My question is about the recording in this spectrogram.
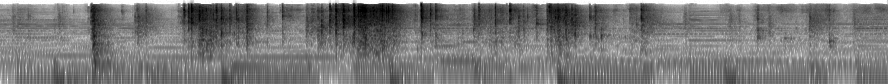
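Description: Background music with steady held tones, over the crinkling and rustle of a trading-card booster pack wrapper and cards being handled, loudest around the middle.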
